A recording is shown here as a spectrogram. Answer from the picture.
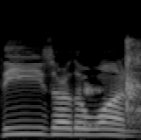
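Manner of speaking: very loud, booming, carrying voice. Narrator voices a character as the players approach; speaking really loudly. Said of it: "really loudly again".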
